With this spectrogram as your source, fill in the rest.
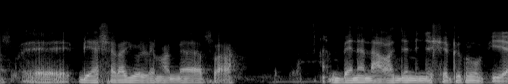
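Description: Nothing in this speech stood out as a technical problem on listening.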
